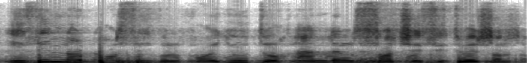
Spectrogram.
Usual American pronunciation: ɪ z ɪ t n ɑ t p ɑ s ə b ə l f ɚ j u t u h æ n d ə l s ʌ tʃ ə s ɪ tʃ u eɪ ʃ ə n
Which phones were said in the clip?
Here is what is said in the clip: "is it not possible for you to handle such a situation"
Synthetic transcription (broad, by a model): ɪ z ɪ t n ɑ t p ɑ s ə b ə l f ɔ j u t u h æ n d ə l s ʌ tʃ ə s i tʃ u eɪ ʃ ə n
